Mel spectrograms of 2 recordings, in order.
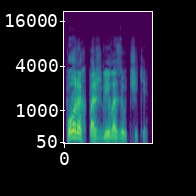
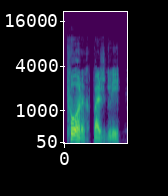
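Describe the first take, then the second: First: Said in the usual way. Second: Lower-pitched mocking echo; wry scoff. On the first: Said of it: "сказал Тимошкин сын". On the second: A narrator's reading. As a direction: throw the words back with a smirk. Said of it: "усмехнулся казак". (насмешливо, пониженным тоном)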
